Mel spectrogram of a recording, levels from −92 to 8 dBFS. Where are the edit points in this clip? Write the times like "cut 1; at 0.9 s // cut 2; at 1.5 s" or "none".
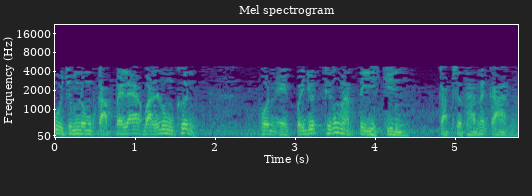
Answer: cut 1; at 1.1 s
